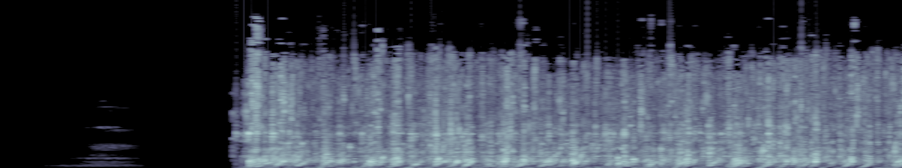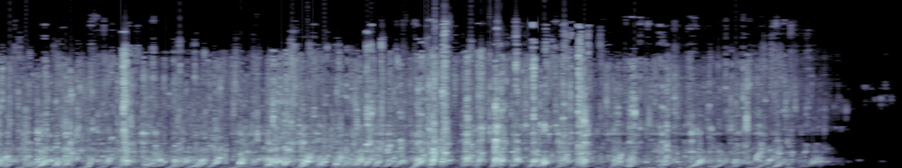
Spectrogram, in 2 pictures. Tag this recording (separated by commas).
Liquid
